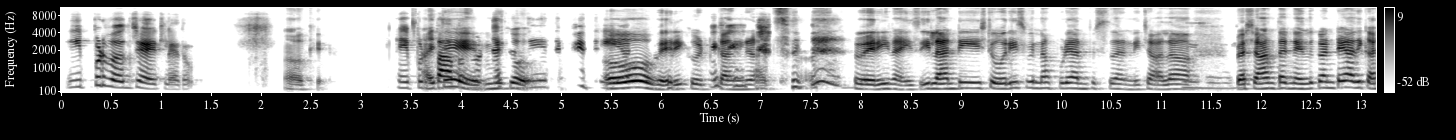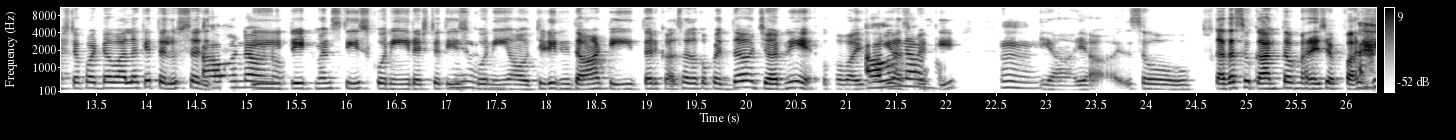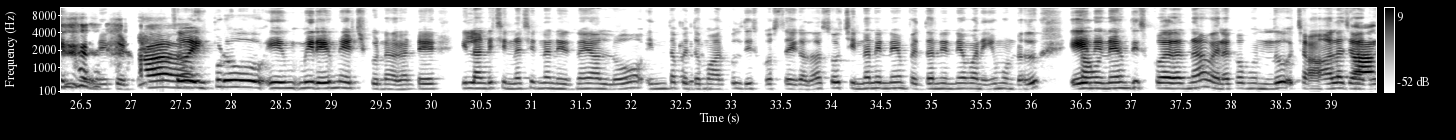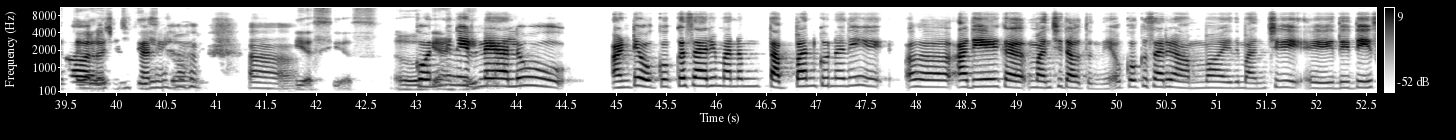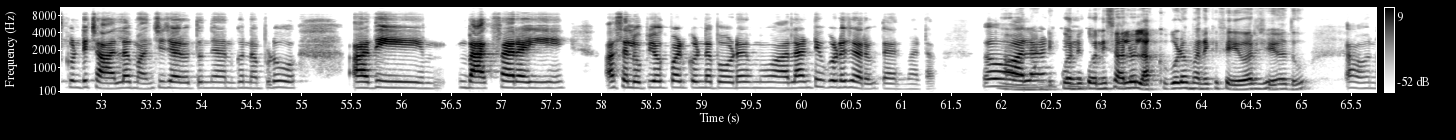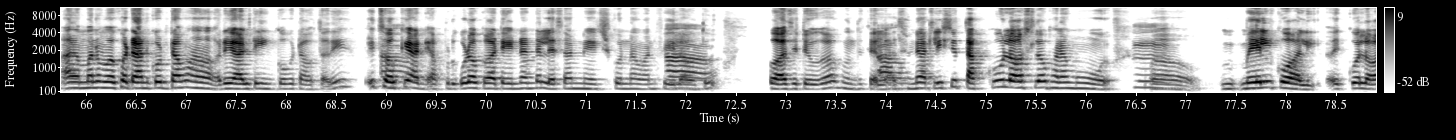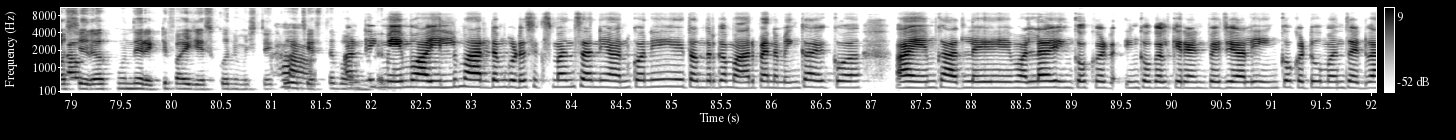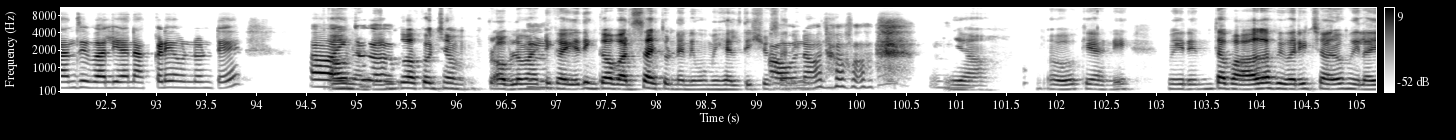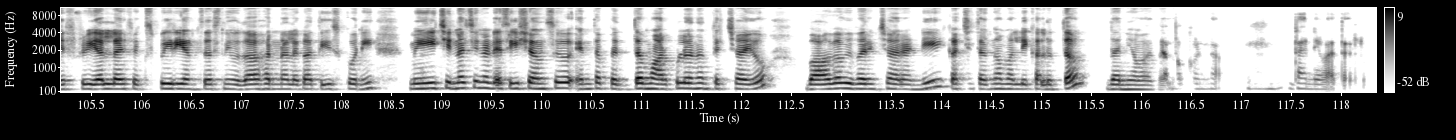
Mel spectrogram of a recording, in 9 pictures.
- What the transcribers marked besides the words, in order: in English: "వర్క్"; sniff; in English: "వెరీ గుడ్. కంగ్రాట్స్. వెరీ నైస్"; chuckle; in English: "త్రీ ఇయర్స్"; in English: "స్టోరీస్"; chuckle; in English: "ట్రీట్‌మెంట్స్"; in English: "రెస్ట్"; in English: "జర్నీయే"; in English: "వైఫ్‌కి, హస్బెండ్‌కి"; in English: "సో"; chuckle; in English: "వెరీ గుడ్. సో"; chuckle; in English: "సో"; chuckle; other background noise; in English: "యెస్. యెస్"; in English: "బ్యాక్ ఫైర్"; in English: "సో"; in English: "లక్"; in English: "ఫేవర్"; in English: "రియాలిటీ"; in English: "ఇట్స్ ఓకే"; in English: "లెసన్"; in English: "ఫీల్"; in English: "పాజిటివ్‌గా"; in English: "అట్‌లీస్ట్"; in English: "లాస్‌లో"; in English: "లాస్"; in English: "రెక్టిఫై"; in English: "మిస్టేక్"; in English: "సిక్స్ మంత్స్"; in English: "రెంట్ పే"; in English: "టూ మంత్స్ అడ్వాన్స్"; in English: "ప్రాబ్లమాటిక్"; in English: "హెల్త్ ఇష్యూస్"; chuckle; in English: "లైఫ్ రియల్ లైఫ్ ఎక్స్‌పీరియన్సెస్‌ని"; in English: "డెసిషన్స్"; giggle
- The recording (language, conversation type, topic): Telugu, podcast, మీరు తీసుకున్న చిన్న నిర్ణయం వల్ల మీ జీవితంలో పెద్ద మార్పు వచ్చిందా? ఒక ఉదాహరణ చెబుతారా?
